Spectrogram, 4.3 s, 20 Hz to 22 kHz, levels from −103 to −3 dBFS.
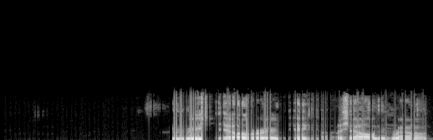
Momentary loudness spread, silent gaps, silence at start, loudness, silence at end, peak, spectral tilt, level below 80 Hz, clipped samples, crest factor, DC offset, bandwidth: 8 LU; none; 1.75 s; -21 LUFS; 0.05 s; -4 dBFS; -6 dB/octave; -46 dBFS; under 0.1%; 20 dB; under 0.1%; 7.8 kHz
